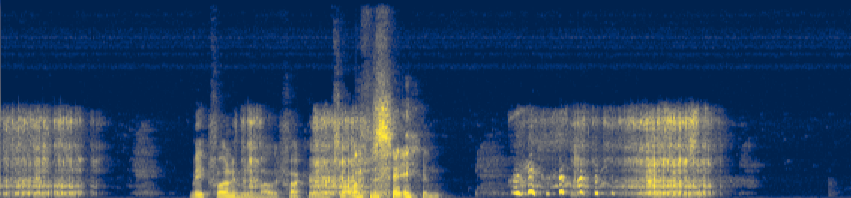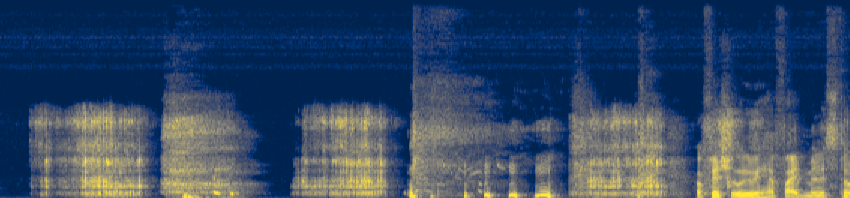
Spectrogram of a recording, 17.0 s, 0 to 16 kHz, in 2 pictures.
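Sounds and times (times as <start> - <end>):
man snoring heavily: 0.0 - 1.0, 5.5 - 7.4, 8.8 - 13.4, 14.2 - 15.5
deep snort: 0.0 - 1.6, 5.7 - 7.5, 8.8 - 13.1, 14.2 - 15.9
short throaty snorts: 6.0 - 7.4, 8.8 - 12.8, 14.2 - 15.4.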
